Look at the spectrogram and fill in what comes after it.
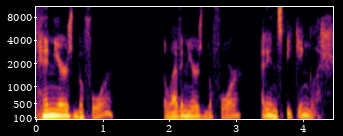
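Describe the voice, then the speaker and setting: Speaking at a fairly slow pace, a man with a fairly high pitch and a dark, mellow tone uses ordinary pitch variation, heard in a dry, close sound with no echo. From Iran, raised in US from childhood. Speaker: entrepreneur and author. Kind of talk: interview storytelling. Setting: podcast.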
